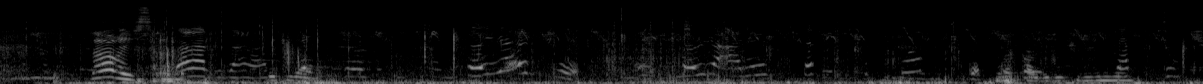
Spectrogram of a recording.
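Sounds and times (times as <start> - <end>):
people's voices: 0.3 - 12.0.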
